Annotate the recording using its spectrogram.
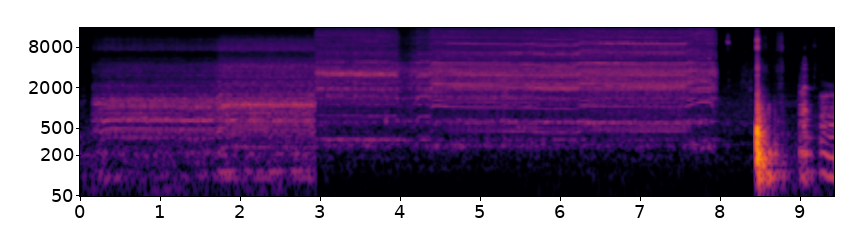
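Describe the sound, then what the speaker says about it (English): A power drill bores a hole through a coin clamped in a vise, a steady high whine that shifts pitch partway through, then stops with a few sharp clanks at the end, with no talking. "I'm going to reverse it so it's this way around in the vise and drill"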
